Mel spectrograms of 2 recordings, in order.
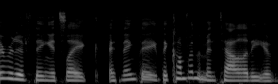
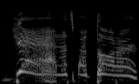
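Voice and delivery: high excited cheer; a proud parent whooping from the crowd; imagined parent cheering for daughter, high and excited; mock cheering; slower than usual.

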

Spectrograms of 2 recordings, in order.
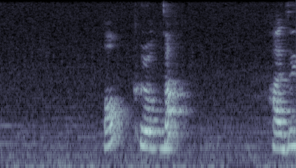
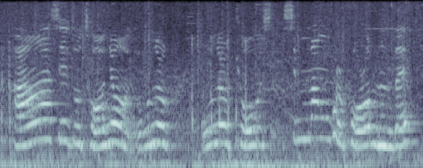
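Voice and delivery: exasperated; 3 semitones higher, 7 dB louder than usual. Real, not acted. Complaining about low earnings.

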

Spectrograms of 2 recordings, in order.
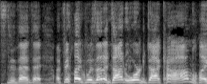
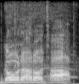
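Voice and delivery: triumphant shout; 3 semitones higher, 7 dB louder than usual. Pretend. Mock coach quitting after one game.

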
